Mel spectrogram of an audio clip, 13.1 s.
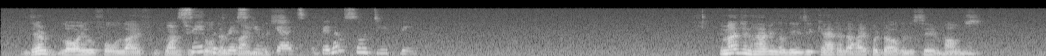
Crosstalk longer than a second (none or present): present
